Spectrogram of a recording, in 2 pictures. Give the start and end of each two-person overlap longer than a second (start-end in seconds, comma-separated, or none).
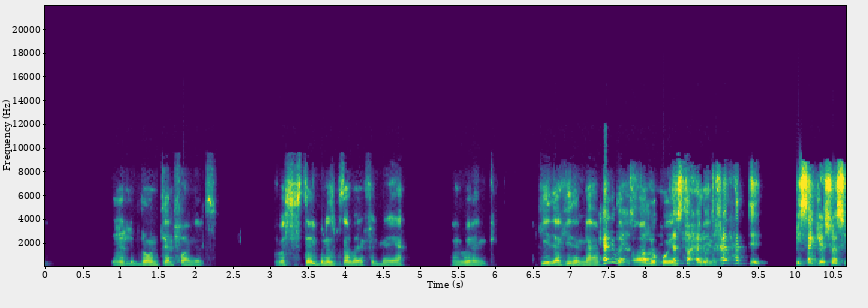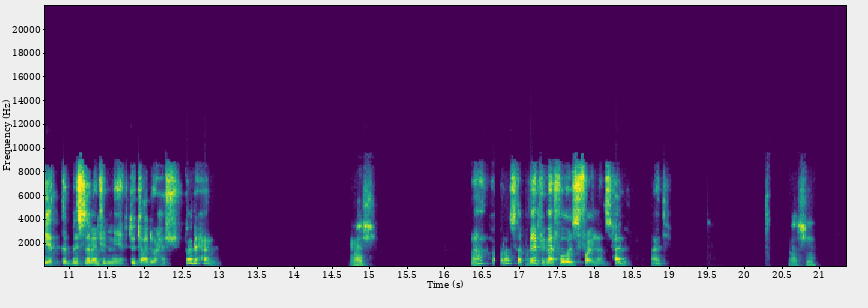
7.4-9.1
